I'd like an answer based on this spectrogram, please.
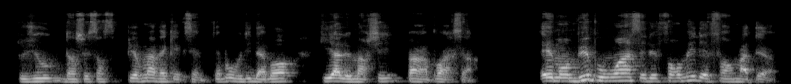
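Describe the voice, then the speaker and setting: With a Beninese accent, a man speaks at a moderate pace using ordinary pitch variation. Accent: Beninese accent, noticeable to Ivorians. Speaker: Excel trainer. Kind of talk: online information session. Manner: halting, with repetitions.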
